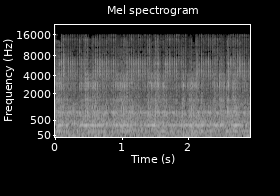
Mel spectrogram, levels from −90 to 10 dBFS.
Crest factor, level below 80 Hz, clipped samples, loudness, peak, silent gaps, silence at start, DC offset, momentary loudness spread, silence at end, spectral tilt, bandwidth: 18 dB; -38 dBFS; under 0.1%; -22 LUFS; -4 dBFS; none; 0 s; under 0.1%; 1 LU; 0 s; -3 dB/octave; 16.5 kHz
